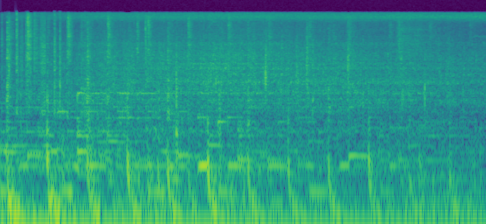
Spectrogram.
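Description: Background music with a steady beat and held notes, gradually fading out.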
